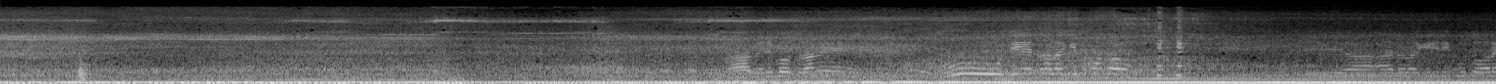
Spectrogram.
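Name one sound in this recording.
Tyres hum on an asphalt road.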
